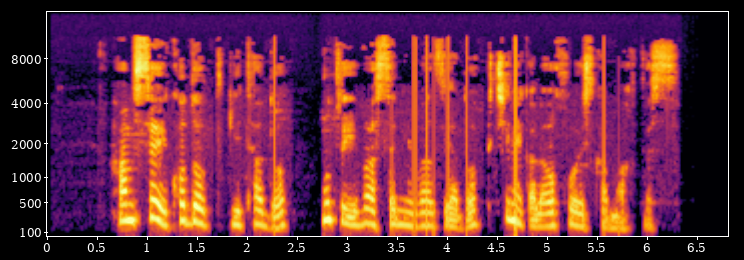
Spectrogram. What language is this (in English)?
Laz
